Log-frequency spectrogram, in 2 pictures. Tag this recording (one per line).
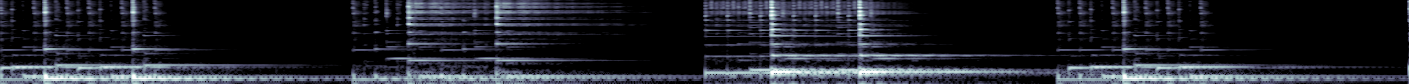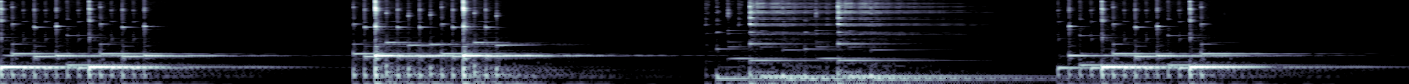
key
C
morphagene
mbira
Spliced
